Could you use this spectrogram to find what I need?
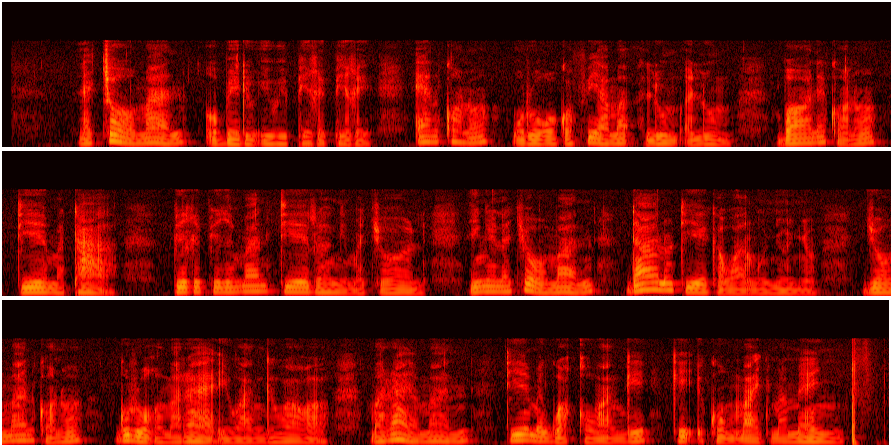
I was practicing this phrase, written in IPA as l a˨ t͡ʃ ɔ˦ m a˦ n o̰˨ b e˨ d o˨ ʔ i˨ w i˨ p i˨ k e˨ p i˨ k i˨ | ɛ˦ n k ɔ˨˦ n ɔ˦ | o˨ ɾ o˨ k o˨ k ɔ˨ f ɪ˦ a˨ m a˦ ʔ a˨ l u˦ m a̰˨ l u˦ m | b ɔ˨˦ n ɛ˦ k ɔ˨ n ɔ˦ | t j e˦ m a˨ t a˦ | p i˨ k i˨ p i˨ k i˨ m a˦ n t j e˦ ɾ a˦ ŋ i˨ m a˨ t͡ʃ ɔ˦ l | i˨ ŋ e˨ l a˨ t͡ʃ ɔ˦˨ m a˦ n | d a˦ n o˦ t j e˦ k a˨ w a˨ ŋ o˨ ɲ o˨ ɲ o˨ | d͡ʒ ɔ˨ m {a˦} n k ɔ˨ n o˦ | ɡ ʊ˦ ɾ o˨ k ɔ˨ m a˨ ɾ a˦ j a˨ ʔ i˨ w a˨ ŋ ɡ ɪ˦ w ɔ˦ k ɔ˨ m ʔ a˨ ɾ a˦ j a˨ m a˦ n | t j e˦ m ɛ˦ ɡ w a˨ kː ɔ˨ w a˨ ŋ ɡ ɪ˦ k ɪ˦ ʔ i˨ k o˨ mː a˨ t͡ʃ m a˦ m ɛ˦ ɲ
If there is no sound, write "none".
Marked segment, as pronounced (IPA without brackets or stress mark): a˦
